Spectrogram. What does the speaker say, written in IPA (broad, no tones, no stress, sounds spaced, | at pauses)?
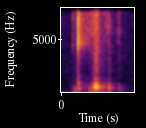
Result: d o kʷ ɦ o bʱ u kʷ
